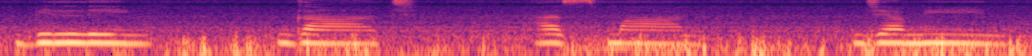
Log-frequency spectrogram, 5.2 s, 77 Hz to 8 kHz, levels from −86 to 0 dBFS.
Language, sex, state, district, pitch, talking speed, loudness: Hindi, female, Uttar Pradesh, Hamirpur, 120 Hz, 60 wpm, -18 LUFS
